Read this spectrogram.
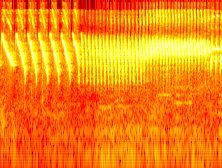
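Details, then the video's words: Long canary song used to tutor young birds: several quick descending whistles, then an accelerating, very fast rattling trill that holds steady in pitch before ending in a few high notes. "kenari gacor panjang cuit cuit ngerol"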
